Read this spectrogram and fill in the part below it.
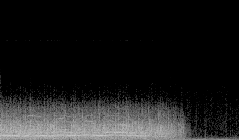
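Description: A man calls out in a long, loud, wavering cry.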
